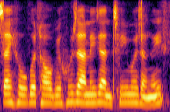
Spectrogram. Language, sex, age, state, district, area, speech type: Bodo, female, 30-45, Assam, Kokrajhar, rural, spontaneous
